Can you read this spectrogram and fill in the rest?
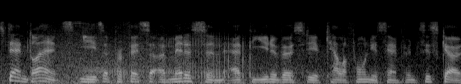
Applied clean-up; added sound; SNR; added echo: none; Zipper (clothing) + Thunder; 11 dB; none.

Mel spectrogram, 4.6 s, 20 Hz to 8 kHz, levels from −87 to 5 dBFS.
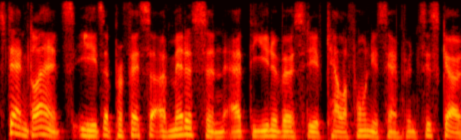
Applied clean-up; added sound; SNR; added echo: none; none; none; none.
